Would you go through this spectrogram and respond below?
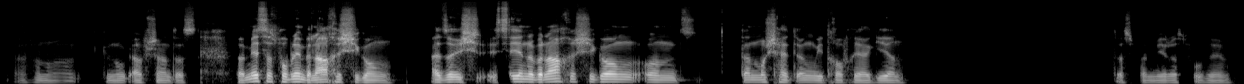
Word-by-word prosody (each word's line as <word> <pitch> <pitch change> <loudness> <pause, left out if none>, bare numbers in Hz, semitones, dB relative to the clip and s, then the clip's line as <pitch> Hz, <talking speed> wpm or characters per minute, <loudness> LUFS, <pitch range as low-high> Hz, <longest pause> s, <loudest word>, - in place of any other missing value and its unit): Einfach 95 +2 -20
nur 85 -2 -18 0.2
genug 90 0 -11
Abstand, 95 -1 -7
dass 85 -1 -6 0.4
Bei 95 - -2
mir 130 - +3
ist 150 - +2
das 135 - 0
Problem 125 0 +3
Benachrichtigungen. 105 -4 +3 0.3
Also 105 +2 +1
ich 115 -1 +2
ich - - -7
sehe 135 0 +3
'ne 120 -2 +3
Benachrichtigung, 120 -1 +3
und 100 -2 -6 0.4
dann 105 0 -4
muss 110 +1 -3
ich - - 0
halt 105 -3 -5
irgendwie 100 -2 -5
drauf 95 -2 -9
reagieren. 95 -1 -5 2.1
Das - - -12
ist - - -31
bei 90 - -13
mir 90 +1 -10
das 95 0 -12
Problem. 90 -1 -14
100 Hz, 150 wpm, -20 LUFS, 95-115 Hz, 2.1 s, mir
